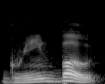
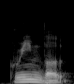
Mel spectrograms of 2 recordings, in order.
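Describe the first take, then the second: First: 'Green' ends with an n sound. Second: 'Green' ends with an m sound. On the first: "The alveolar consonant n" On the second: "becomes bilabial m to match b"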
